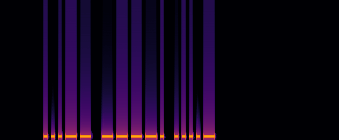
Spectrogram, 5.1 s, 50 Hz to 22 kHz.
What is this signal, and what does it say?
Morse code, heard as a keyed tone, about 22 wpm, 700 Hz. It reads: 394
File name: practice / 22wpm / Three Letter-Number Combinations - 22wpm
